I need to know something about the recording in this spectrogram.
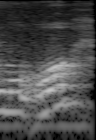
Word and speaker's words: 亩: It pronounced as a mu.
